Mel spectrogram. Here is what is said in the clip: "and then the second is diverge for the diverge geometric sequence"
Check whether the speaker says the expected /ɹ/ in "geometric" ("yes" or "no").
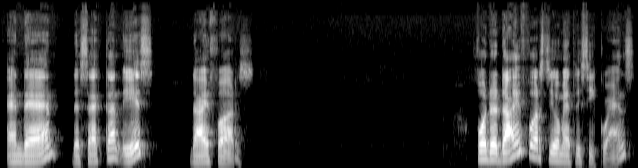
yes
